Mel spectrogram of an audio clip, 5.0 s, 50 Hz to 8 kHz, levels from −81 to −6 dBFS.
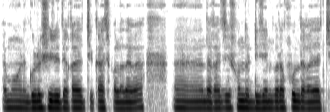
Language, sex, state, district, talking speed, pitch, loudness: Bengali, male, Tripura, West Tripura, 205 wpm, 130 Hz, -15 LUFS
